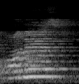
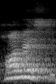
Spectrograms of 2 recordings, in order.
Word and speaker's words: honest: So here, children, though the words are starting with H, like honest or honored, these are starting with H, but H is silent.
